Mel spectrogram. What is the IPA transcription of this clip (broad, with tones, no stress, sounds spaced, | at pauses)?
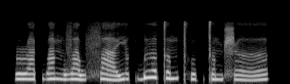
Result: ɹ a˨˩ k̚ w a˨˩ ŋ v a˨˩˨ w f aː˨˩˨ j ə˨˩ k̚ ɓ ɨ˧ ə̯ t̪ ə˧˥ m t̪ʰ u˨˩ p̚ t̪ ə˨˩ m ʂ əː˨˩˦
